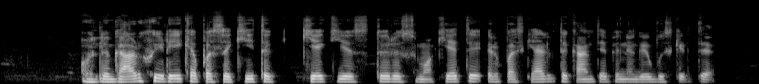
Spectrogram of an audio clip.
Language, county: Lithuanian, Šiauliai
